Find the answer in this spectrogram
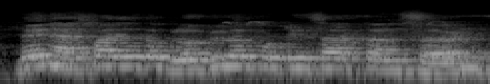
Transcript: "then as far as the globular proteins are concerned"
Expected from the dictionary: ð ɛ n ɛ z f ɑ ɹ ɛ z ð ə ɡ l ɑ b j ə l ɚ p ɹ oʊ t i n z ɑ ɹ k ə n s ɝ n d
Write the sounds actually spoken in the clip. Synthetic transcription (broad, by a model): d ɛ n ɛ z f ɑ ɹ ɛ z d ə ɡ l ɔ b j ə l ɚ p oʊ t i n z ɑ ɹ k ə n s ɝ n d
